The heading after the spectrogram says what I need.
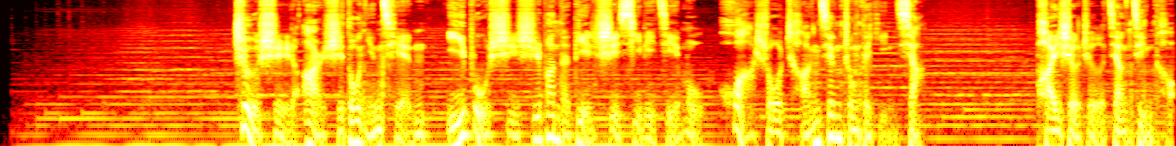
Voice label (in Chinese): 纪录片, 音乐; 再说长江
